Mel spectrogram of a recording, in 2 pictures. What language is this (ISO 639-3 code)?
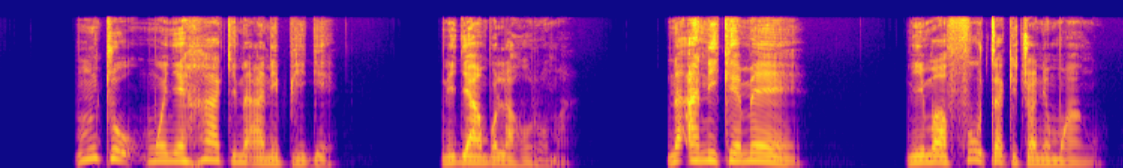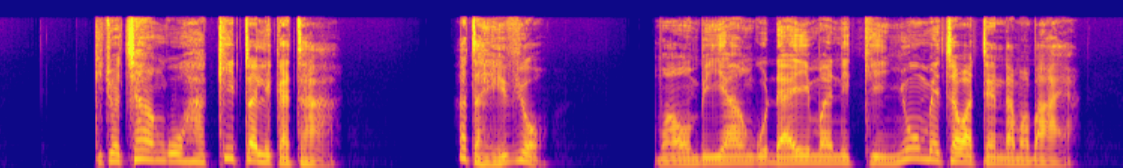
swa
